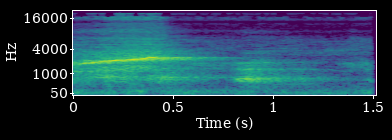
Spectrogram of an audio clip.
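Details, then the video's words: Parrot talking in a cat voice, giving a meow-like whistled note that slides steadily upward, then a shorter, lower, softer note after a brief pause. "Parrot talking in cat voice"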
